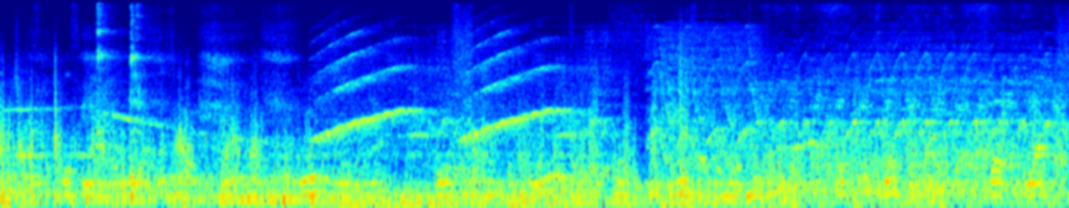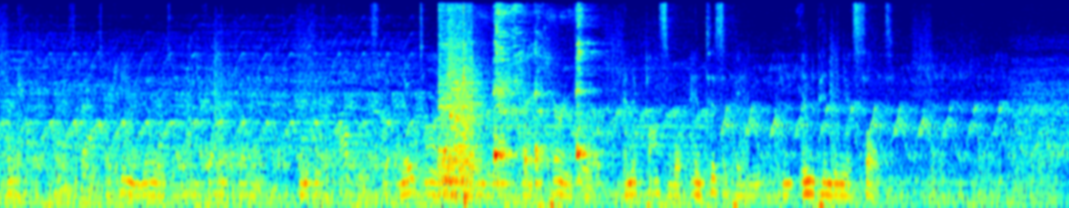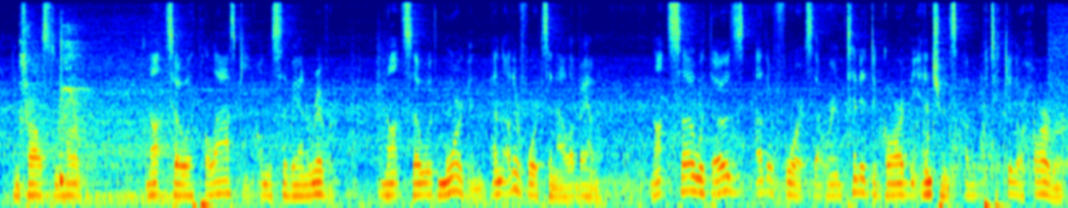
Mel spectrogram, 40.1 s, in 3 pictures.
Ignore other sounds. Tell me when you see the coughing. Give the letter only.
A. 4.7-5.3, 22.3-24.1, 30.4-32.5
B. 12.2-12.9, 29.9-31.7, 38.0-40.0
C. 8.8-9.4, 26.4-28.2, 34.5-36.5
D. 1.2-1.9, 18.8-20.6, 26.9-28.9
D.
